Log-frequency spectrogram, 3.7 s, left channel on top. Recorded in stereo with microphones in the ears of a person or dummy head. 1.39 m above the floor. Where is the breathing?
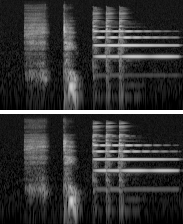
5° right (ahead or behind), 3 m.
